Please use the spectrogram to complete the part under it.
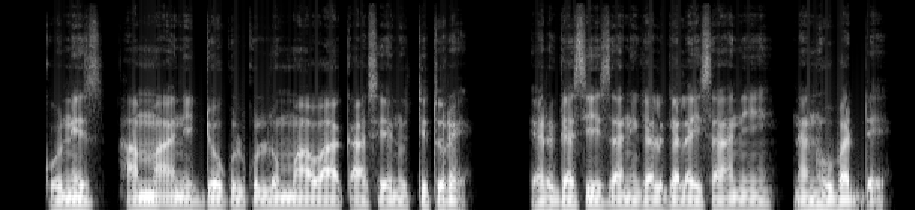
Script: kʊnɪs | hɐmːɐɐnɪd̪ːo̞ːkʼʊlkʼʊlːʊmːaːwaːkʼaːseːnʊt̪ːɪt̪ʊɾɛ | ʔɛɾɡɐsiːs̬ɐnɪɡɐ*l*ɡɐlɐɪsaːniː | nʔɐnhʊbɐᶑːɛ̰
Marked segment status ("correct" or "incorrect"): correct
